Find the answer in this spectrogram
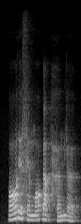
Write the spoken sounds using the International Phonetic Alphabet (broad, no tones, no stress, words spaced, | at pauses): ɔ ɾɪsɛm ɔɠab hœmjœ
